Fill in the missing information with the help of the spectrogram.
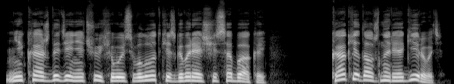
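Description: Brief: male reader doing a curious, chatty teen girl in an audiobook, high and lively. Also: brisk, no echo, clean studio sound. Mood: startled. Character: frightened teenage schoolgirl, curious and chatty.

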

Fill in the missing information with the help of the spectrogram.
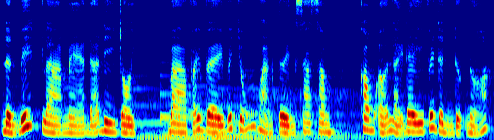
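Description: A woman's voice: fairly low pitch, moderate pace, mellow, soft background music. Somber woman narrating a ghost story.

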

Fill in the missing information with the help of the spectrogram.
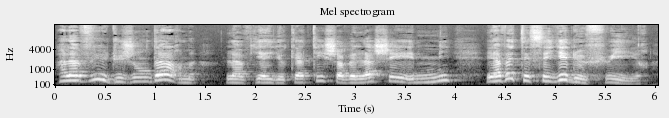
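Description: Slow, expressive woman reading a storybook. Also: mid-range voice. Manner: expressive and measured. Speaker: audiobook reader. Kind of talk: storybook narration.

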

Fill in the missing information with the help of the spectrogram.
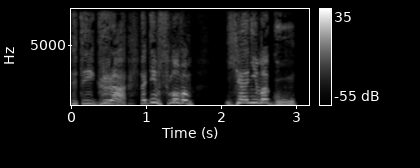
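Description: A man's voice: very high-pitched, unhurried, husky, dry recording, studio quality, pitched above the performer's own voice, heavily acted. A man reading aloud and voicing a proud, hot-tempered young man who argues with indignant urgency. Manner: excited, indignant pleading.

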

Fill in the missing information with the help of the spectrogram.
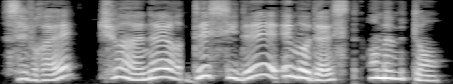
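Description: A woman voicing a lively, hot-tempered boy, indignant and eager. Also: a little high, takes it slowly, no echo, studio quality. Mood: curious.

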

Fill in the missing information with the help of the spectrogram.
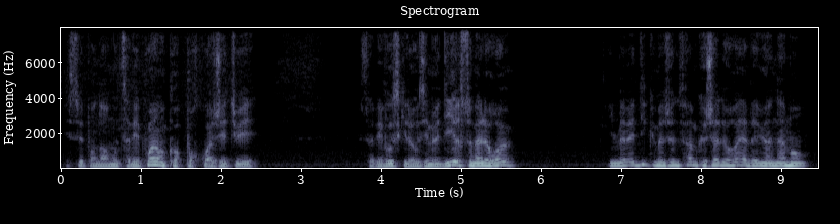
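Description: A man's voice: medium pitch, brisk, warm tone, voice pushed up, lightly acted. Man doing an enraged guilt-torn count. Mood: anguished confession. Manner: vehement, anguished, bitter.

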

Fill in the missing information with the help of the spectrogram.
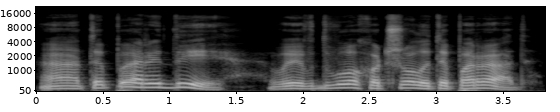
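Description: A man voicing another man who shouts hoarsely across a fire scene, in an audiobook narration. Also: mid-range voice, lively intonation, a little slow. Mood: shouting. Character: man shouting warnings beside a burning house.

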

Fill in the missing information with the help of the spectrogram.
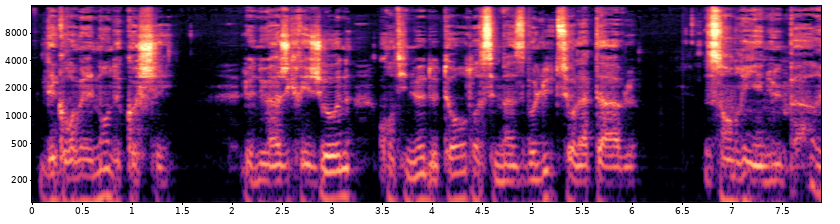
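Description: A man narrating a first-person ghost story in a measured, atmospheric reading. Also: on the low side, dark tone, breathy edge. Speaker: audiobook narrator.

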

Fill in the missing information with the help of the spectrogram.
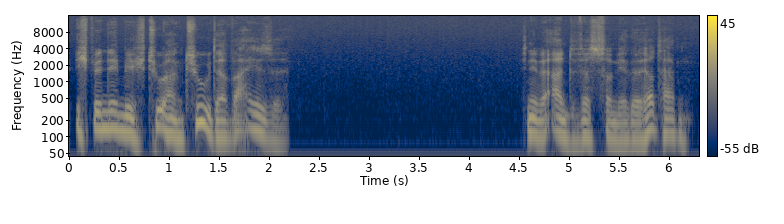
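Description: Give me a pompous, preachy sage in a radio drama, mellow and dry. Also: male voice, lowish voice, unhurried, vocal fry, no room sound. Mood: lecturing. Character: self-important male sage, lecturing, fussy.

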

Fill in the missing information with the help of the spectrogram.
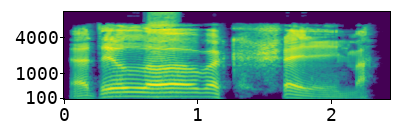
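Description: A man voicing a gruff, scolding old tsar. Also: lowish voice, very animated, takes it slowly, fairly bright tone, dry recording, exaggerated voice. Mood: stern. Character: stern, mocking old Russian tsar. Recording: dull, dry lo-fi recording.

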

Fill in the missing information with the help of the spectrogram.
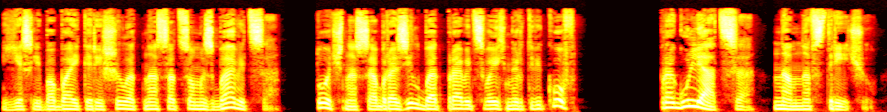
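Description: A man's voice: medium pitch, normal speed, a little mellow, no room sound, lightly acted. A man reading an audiobook, voicing Mitya, a dry, sarcastic young man, close to his own reading voice. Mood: sardonic. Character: sardonic young man, wry and grumbling.

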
